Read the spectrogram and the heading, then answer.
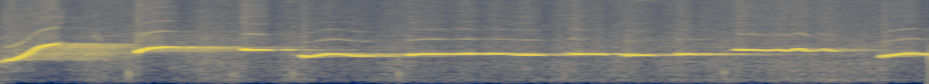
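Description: A person whistles a slow melody alone, holding long sustained notes that step between pitches, clear with soft background noise underneath.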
